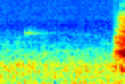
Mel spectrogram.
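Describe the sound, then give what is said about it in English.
A person blows a sudden, forceful puff of breath onto someone, breaking a near-silent pause with a loud, breathy rush of air right at the end. “No, don't blow on me.”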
